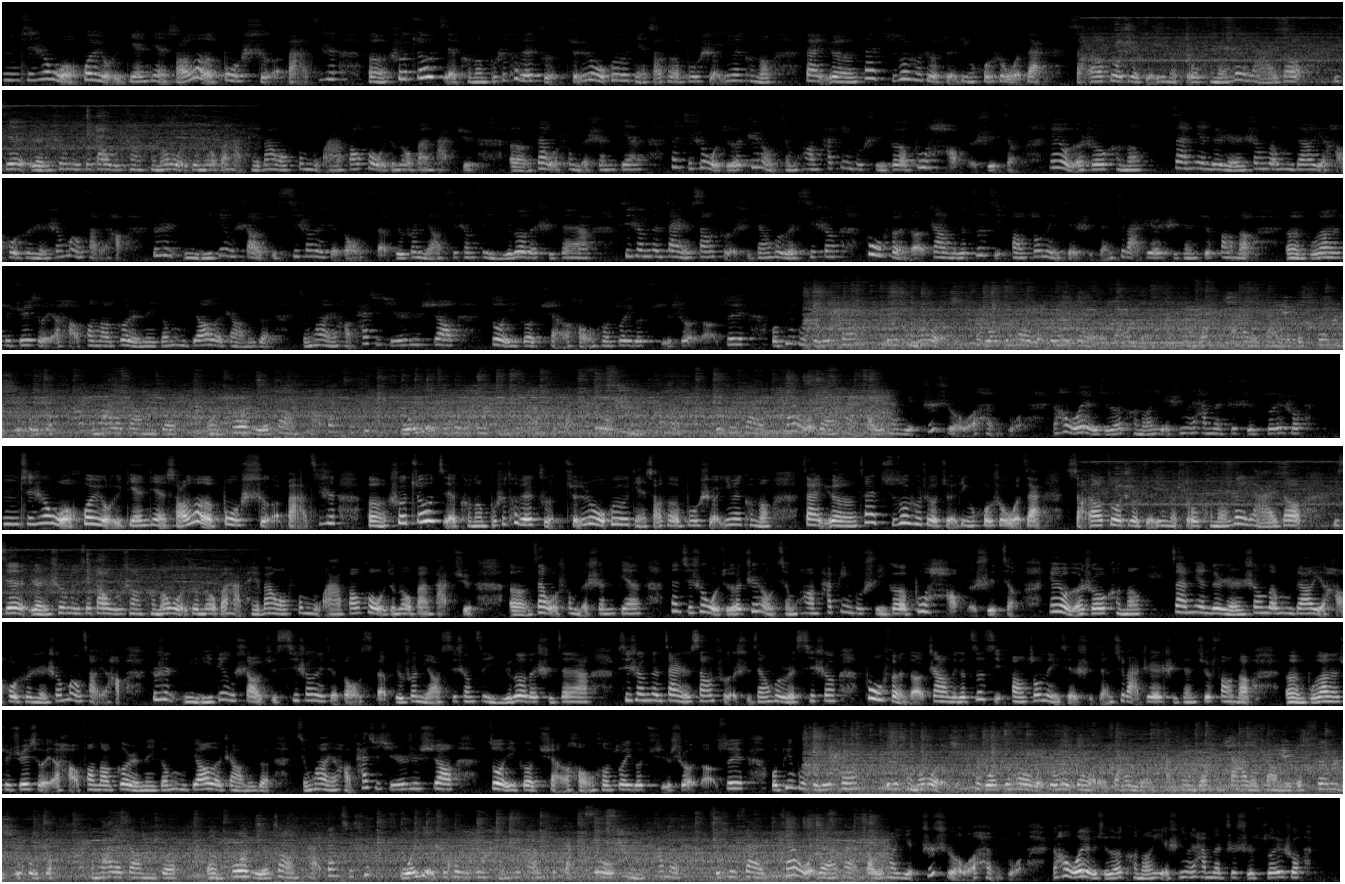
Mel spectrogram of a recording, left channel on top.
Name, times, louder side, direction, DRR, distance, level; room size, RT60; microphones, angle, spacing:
voice 1, 0.0-66.7, right 7 dB, 85° right, 12 dB, 0.4 m, -26 dB
sound 1, 10.8-16.0, right 1 dB, 5° right, 0.6 m, -42 dB
sound 2, 48.2-62.5, right 2 dB, 25° right, 1.4 m, -31 dB
9.1 x 5.4 x 2.9 m, 0.38 s
head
